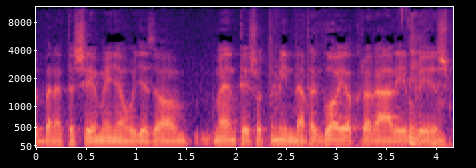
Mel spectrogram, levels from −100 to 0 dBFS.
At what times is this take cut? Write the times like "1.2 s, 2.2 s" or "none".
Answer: 1.8 s, 2.3 s, 2.7 s

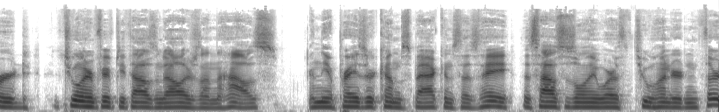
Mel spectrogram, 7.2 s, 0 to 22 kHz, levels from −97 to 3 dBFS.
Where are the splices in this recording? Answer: none

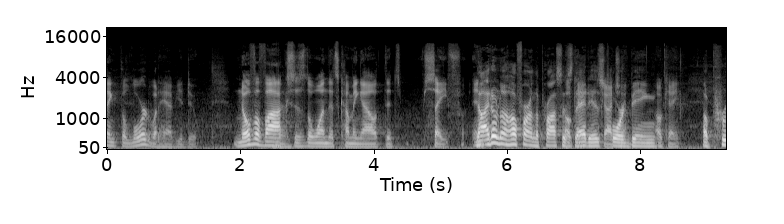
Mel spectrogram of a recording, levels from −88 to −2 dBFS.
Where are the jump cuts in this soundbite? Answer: none

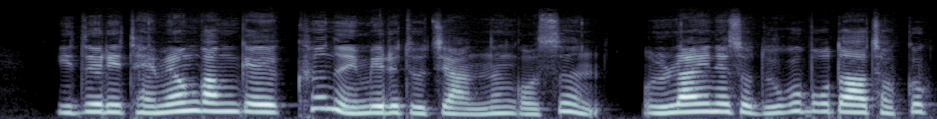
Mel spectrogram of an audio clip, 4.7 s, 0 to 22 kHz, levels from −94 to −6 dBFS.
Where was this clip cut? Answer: none

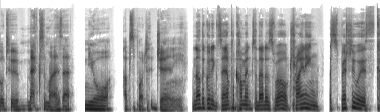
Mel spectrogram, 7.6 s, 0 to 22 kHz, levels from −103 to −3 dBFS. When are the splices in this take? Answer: 1.7 s, 3.7 s, 4.7 s, 6.5 s

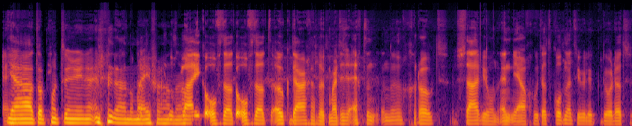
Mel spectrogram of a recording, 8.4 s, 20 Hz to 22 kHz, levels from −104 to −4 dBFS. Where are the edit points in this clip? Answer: 3.1 s, 5.1 s, 6.1 s

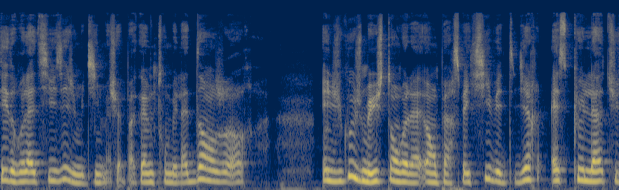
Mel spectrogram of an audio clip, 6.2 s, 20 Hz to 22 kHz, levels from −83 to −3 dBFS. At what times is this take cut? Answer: 1.1 s, 3.1 s

